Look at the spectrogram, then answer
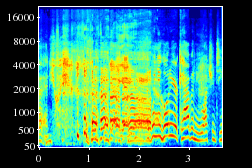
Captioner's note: all laughing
